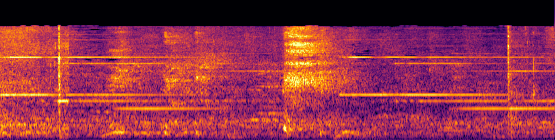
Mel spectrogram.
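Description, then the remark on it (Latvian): A steady electronic bell rings continuously in a high, even tone for several seconds, with a low murmur of voices and shuffling underneath. “Paldies, lūdzu zvanu.”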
